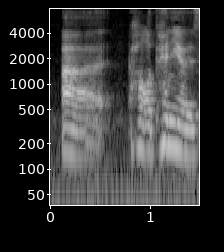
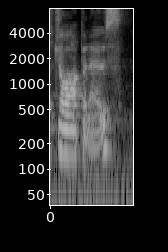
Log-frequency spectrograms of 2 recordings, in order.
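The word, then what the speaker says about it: jalapeños: commercial is that um morty pronounces jalapenos as jalopy nose yeah I know he pronounces them weirdly I put any jalopy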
